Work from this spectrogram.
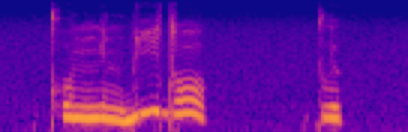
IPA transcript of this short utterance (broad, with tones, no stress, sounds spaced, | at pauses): kʰ o˧ n ŋ e˨˩ n b iː˥˩ d ɔː˥˩ | k l ɯ˨˩ k̚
